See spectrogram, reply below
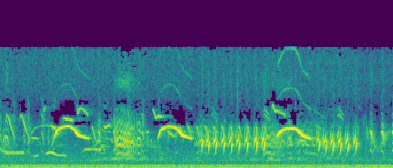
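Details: Clear song of a sedge warbler at the Zouweboezem, Netherlands, recorded from a distance on a compact camera: sweeping whistled slurs mixed with rapid dry rattling trills and scratchy chatter.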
